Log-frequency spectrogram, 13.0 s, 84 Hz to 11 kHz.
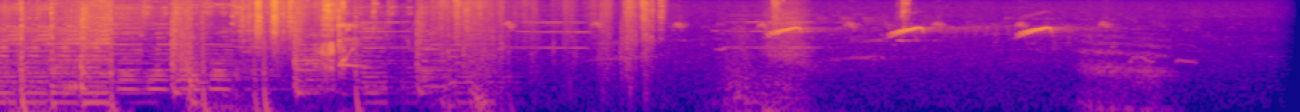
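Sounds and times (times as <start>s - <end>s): bird chirping: 2.4s - 12.3s.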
